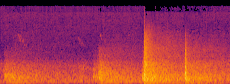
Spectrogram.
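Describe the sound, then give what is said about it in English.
Explosions from released footage of bombings in Gaza: a steady low rumble broken by three sharp blasts, the middle one loudest, each trailing off into the rumble. “they've released footage of bombings which have been done to target Hamas”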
